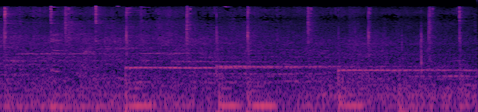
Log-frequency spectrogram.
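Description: train arriving

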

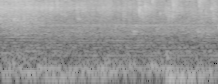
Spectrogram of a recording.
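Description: shower water running

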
